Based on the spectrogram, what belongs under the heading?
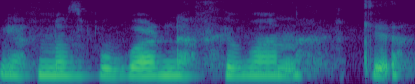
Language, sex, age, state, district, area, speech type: Kashmiri, female, 18-30, Jammu and Kashmir, Bandipora, rural, spontaneous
